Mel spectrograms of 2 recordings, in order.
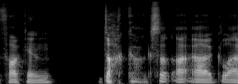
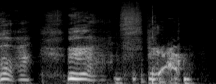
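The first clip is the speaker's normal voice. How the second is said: very high, hyped-up gasping cry. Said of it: "You're just like".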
